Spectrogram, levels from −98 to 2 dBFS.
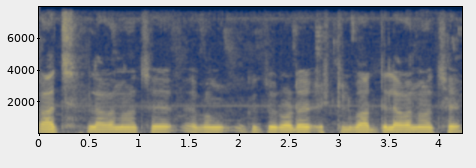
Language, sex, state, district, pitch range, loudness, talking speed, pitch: Bengali, male, Odisha, Malkangiri, 135-145 Hz, -18 LUFS, 155 wpm, 140 Hz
